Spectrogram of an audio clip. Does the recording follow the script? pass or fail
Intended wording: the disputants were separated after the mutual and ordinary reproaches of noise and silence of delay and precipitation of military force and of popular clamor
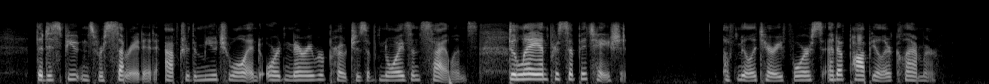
fail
